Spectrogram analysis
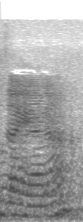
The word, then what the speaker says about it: Dianna: piano but it's still diana so that's because the i is pronounced e in spanish and i'm actually fluent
